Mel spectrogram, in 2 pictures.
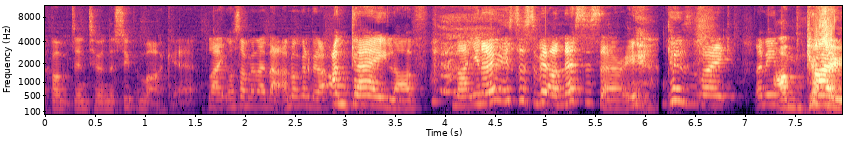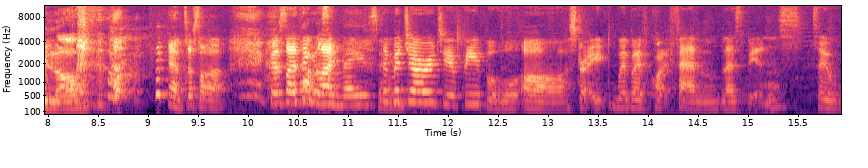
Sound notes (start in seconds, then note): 8.2 they laugh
